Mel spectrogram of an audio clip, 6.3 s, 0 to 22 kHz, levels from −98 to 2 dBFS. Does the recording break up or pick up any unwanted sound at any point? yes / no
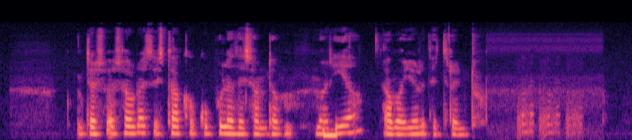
yes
